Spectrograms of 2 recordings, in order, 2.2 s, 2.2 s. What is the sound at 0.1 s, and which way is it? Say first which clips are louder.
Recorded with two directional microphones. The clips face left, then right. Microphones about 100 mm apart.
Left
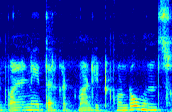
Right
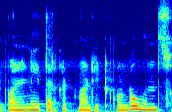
Speech: right 9 dB; 20° right (ahead or behind).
